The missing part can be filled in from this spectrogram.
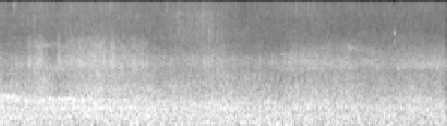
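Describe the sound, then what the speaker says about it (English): Strong wind roaring through a stormy setting in the video game Pacific Drive, a dense, continuous, loud broadband rush that holds steady across the whole span with no voices. "Wow, that wind has really picked up."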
